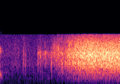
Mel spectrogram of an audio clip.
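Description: Audience applause that starts just under a second in and swells quickly to full strength.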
